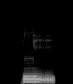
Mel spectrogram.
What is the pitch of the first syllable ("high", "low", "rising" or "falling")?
low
